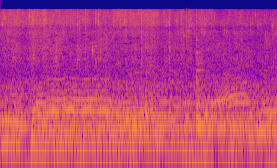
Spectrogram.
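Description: Chopped onion with red and green chillies sizzles steadily in hot oil, a dense continuous frying hiss with faint stirring, close and loud throughout, no voices.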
